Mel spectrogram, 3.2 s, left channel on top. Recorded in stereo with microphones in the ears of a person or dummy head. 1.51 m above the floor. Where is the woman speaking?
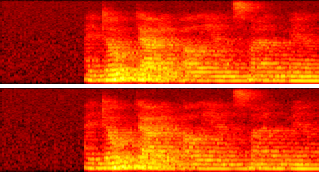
35° right (ahead or behind), 1.6 m; by 3.2 s 60° left (ahead or behind), 0.9 m.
